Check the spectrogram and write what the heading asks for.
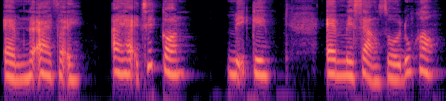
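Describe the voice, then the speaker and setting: A woman's voice: mid-range voice, normal speed, a little mellow, lightly acted. Woman doing an anxious young husband.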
